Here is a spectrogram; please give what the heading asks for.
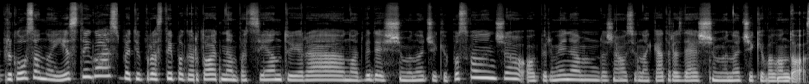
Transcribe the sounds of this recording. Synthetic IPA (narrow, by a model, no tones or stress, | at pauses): pʲɾʲɪklˠɐʊsoːnuɔiːst̪ɐɪɡoːsbʲɛt̪jʲipɾɐst̪ɐɪpɐkɐɾt̪oːt̪ʲɪnʲɛmpɐt͡s̪ʲɪjɛnt̪ʊiːɾɐnuɔd̪ʲʋʲɪdʲɛʃʲɪmmʲɪnʊt͡ʃʲʊɪkʲɪpʊsʋɐlˠɐnʲt͡ʃʲoːoːpʲɪɾʲmʲɪnʲɛmd̪ɐʒʲnʲɛʊsʲɛɪnuɔkʲæːt̪ʊɾʲɛzd̪ʲæːʃʲɪmmʲɪnʊt͡ʃʲʊɪkʲɪʋɐlˠɐnd̪o̰ːs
